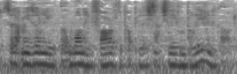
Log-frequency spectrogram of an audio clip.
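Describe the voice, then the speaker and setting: She talks very fast in a very deep voice with flat delivery, a Yorkshire-accented video blogger answering in a personal video. The casual, frank, reflective clip was made indoors, and its muffled lo-fi webcam audio has clear background noise.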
